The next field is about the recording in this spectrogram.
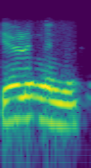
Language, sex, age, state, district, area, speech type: Kannada, male, 30-45, Karnataka, Belgaum, rural, conversation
